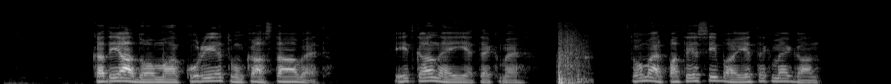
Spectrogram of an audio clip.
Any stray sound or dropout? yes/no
yes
